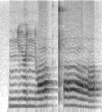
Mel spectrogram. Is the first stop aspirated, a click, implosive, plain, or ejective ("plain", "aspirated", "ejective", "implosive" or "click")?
plain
